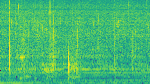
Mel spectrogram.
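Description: Garlic fries in hot oil and is stirred, giving a steady soft sizzle with occasional sharp clicks and scrapes from the spoon, at low level with no talking.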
